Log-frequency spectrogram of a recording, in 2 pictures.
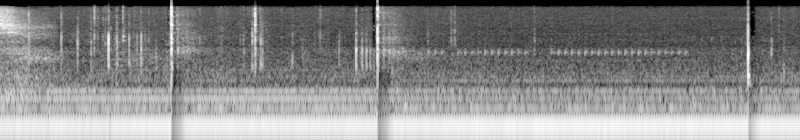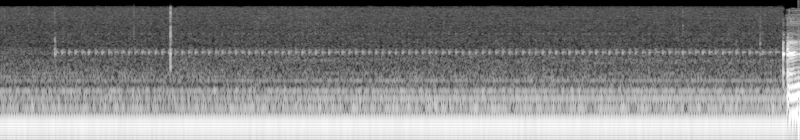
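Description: A steady low hum with a ladder of evenly spaced overtones, unchanging throughout, with a faint thin high whine in the middle and a few sharp clicks about one, two and nearly four seconds in.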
